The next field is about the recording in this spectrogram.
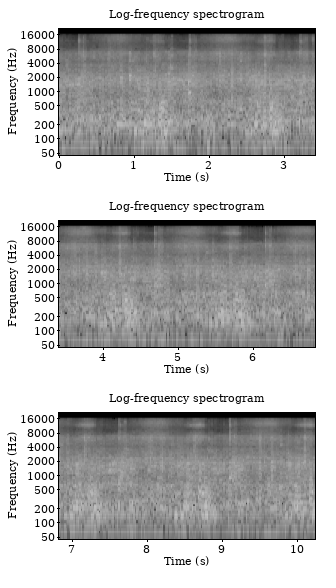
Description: this machine is missing some handles and the front cover. but it runs smooth, has safety cover and gears are in great shape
